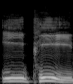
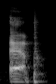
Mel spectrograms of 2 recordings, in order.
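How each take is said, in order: First: It is said as two separate letters. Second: It is said as a single word. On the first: The speaker calls it right. "they would know to say E P" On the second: The speaker calls it wrong. "not ep"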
